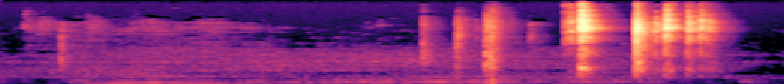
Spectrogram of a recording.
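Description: Pens are thrown and clatter against a hard surface, a few scattered clicks then a quick cluster of sharp rattling hits near the end, over a low background hum.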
